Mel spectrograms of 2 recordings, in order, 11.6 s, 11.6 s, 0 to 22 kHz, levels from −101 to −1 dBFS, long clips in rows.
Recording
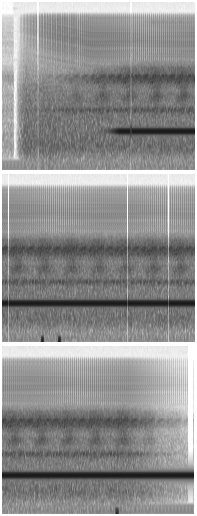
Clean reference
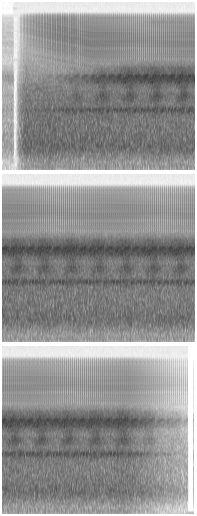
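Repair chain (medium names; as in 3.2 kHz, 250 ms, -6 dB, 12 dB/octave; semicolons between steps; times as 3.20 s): de-hum 64.2 Hz, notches 3; band-stop 930 Hz, Q 30; 4.63–4.75 s: high-pass 140 Hz 24 dB/octave; 4.97–5.09 s: high-pass 140 Hz 24 dB/octave; 9.98–10.10 s: high-pass 140 Hz 24 dB/octave; interpolate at 0.71/2.57/3.98/6.36/7.18 s, 20 ms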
